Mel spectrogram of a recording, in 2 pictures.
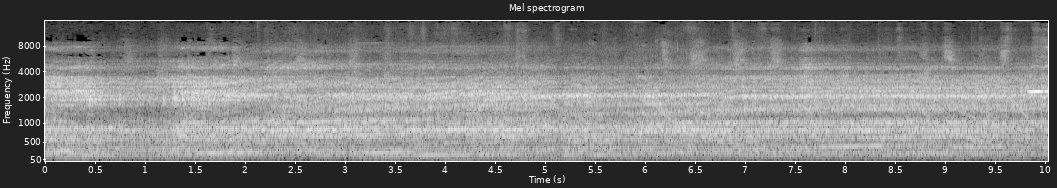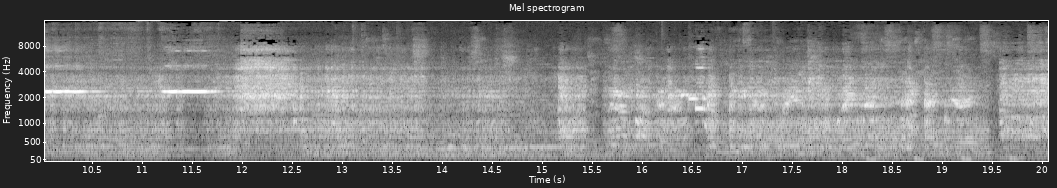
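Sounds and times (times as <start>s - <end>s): voices: 0.0s - 20.0s
short high beeps: 9.8s - 11.9s.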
